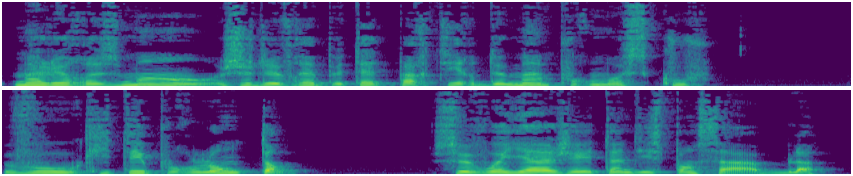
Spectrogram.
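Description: A woman reading aloud, voicing a resentful young man who speaks with measured, bitter irony. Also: medium pitch, a little mellow, breathy edge. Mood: grave.

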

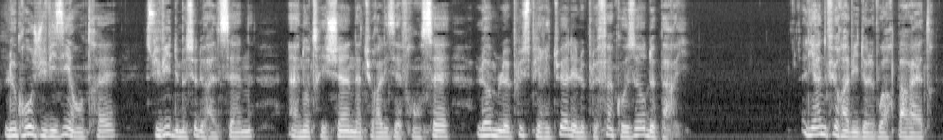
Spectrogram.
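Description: A man narrating a novel as an audiobook in a measured, literary storytelling style. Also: medium pitch, dark tone, husky.

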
